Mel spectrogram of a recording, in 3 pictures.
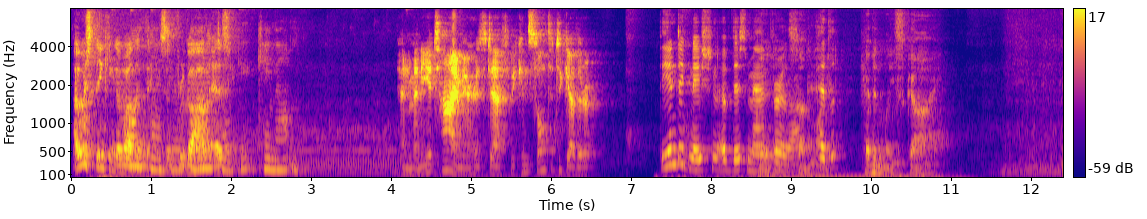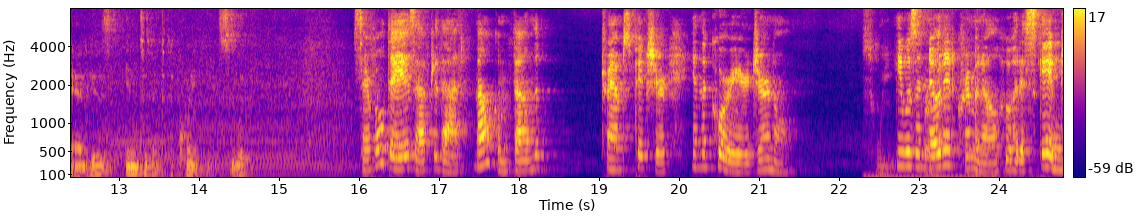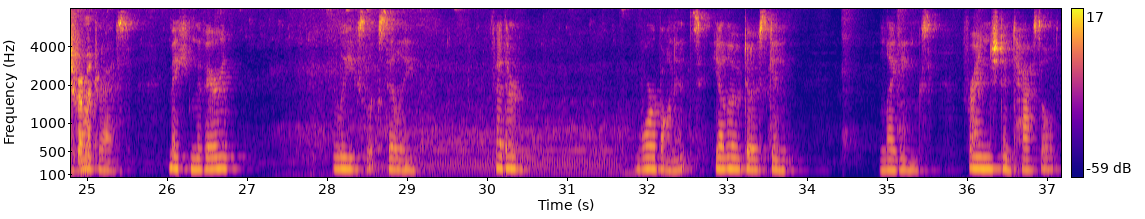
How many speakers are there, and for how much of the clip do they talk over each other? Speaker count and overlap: seven, about 12%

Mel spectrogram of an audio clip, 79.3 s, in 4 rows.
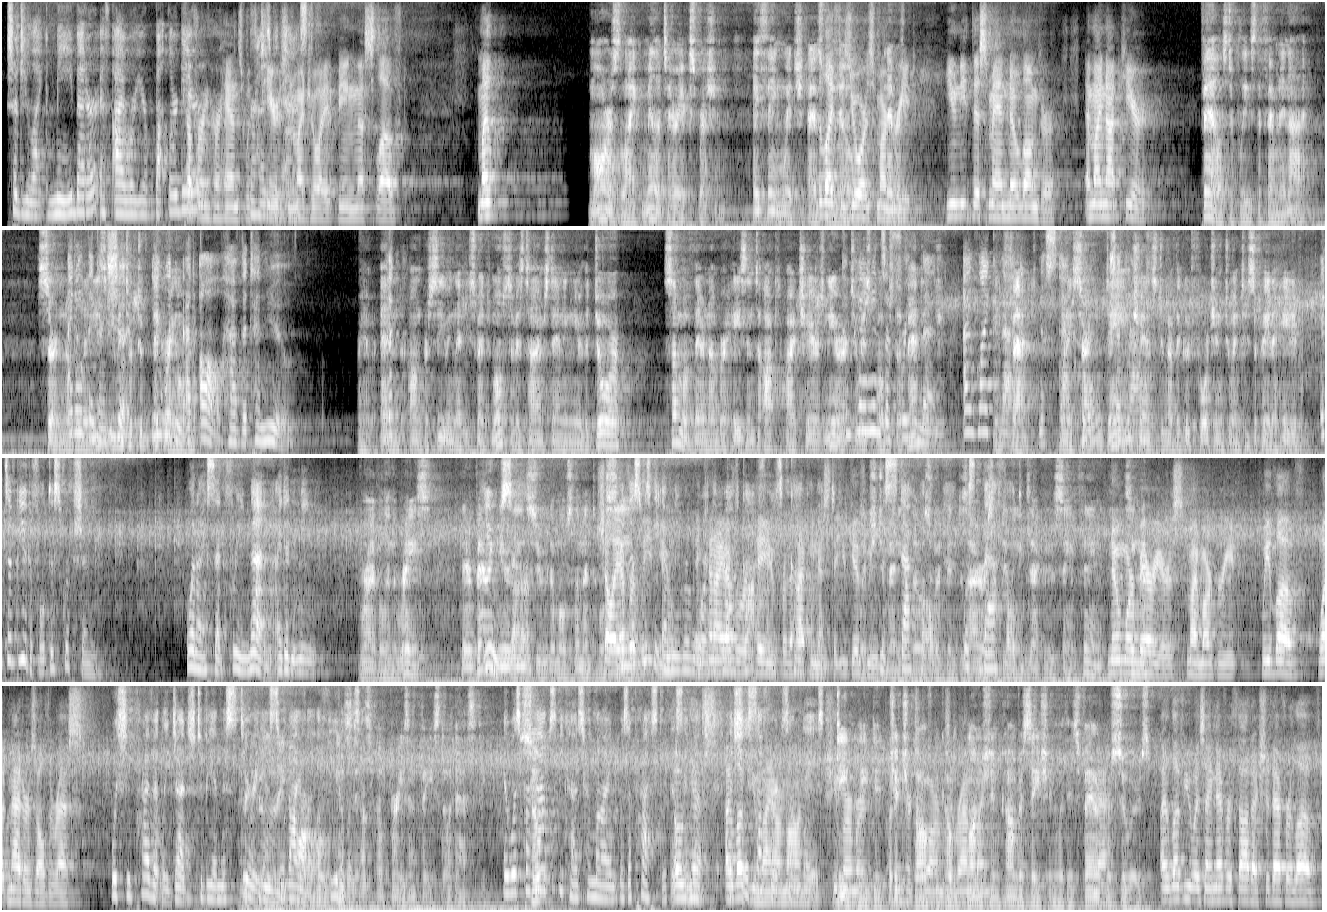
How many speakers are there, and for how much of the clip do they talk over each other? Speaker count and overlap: three, about 34%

